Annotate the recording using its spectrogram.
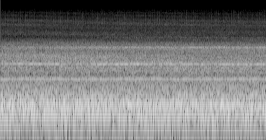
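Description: Jet engines roar steadily with a constant whine.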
